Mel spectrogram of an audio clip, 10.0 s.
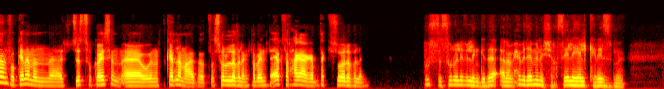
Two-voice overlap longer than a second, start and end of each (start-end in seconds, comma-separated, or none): none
